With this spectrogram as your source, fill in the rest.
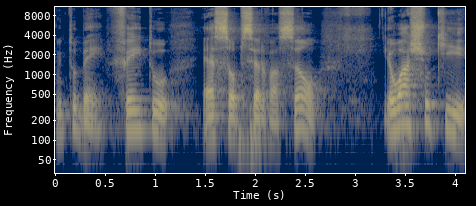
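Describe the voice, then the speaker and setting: A man is speaking. The background is quiet. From Brazil, São Paulo (Bom Retiro); São Paulo, Brazil. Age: 50s. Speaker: podcast guest. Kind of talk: interview. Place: studio. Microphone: studio mic.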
